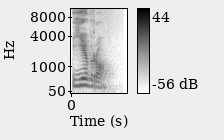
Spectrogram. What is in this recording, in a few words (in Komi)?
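"евро", Komi, female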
